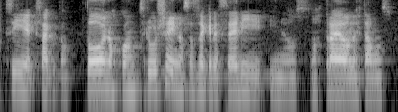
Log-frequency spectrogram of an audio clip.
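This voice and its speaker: A woman's voice: on the low side, steady tone, a little fast. A young Argentine woman, a UX writer, answering interview questions in a casual, thoughtful way with many restarts. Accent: Argentine Spanish.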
